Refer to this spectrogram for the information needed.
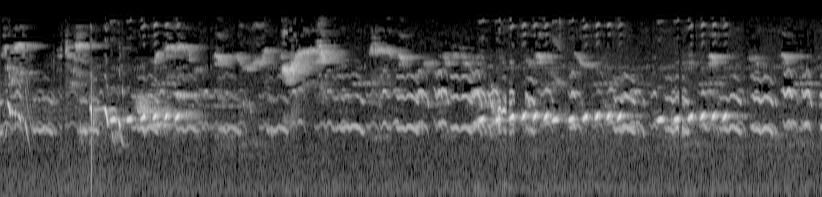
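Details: Pardalote giving high, fast, rattling trills in runs of about a second, mixed with thin whistled and squeaky notes from more than one bird.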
